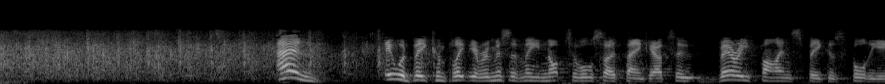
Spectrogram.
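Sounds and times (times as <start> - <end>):
audience at an evening event applauding: 0.0 - 4.3
speech: 2.8 - 8.8.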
